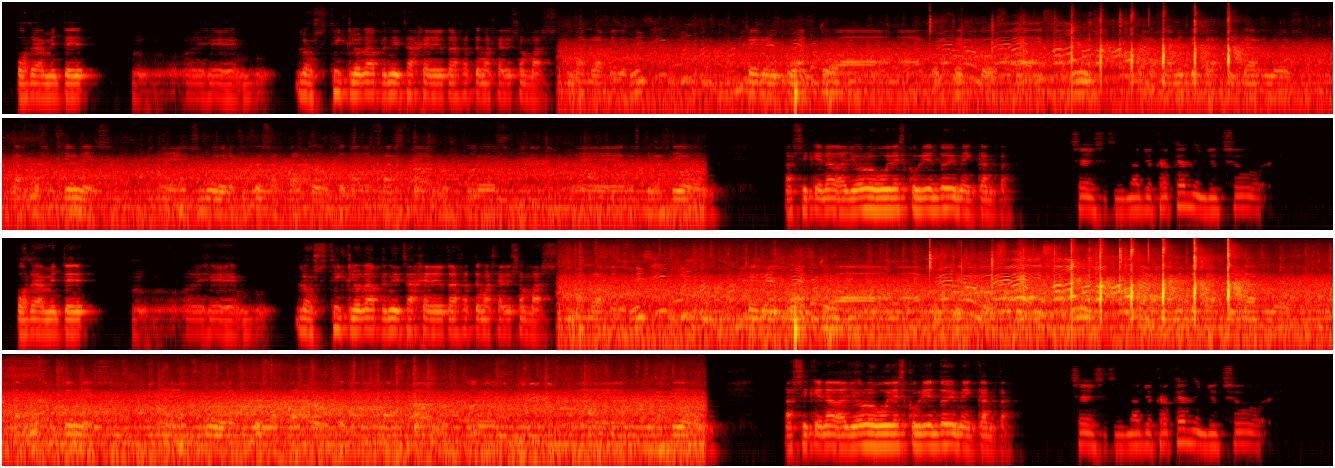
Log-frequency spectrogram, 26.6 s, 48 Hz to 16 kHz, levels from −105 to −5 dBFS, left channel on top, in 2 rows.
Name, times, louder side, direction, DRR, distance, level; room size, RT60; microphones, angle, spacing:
voice 1, 0.2-1.0 1.3-6.6 7.5-11.0 11.4-13.0 13.4-14.4 14.9-18.4 19.0-20.5 21.1-23.4, right 2 dB, 40° right, 3.2 m, -53 dB
sound 1, 5.5-20.4, right 9 dB, 85° right, 0.4 m, -44 dB
voice 2, 24.0-26.1, equal, 15° right, 6.7 m, -63 dB
head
